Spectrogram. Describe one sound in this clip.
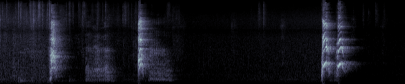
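A small dog yaps sharply a few times, close by.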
